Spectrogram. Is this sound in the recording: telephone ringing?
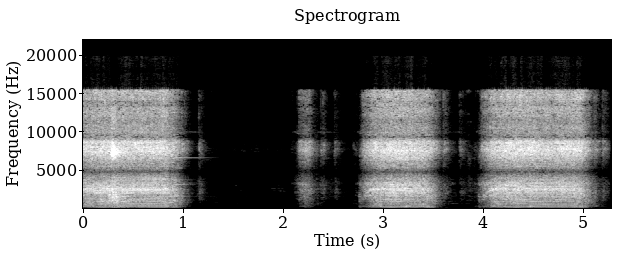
no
